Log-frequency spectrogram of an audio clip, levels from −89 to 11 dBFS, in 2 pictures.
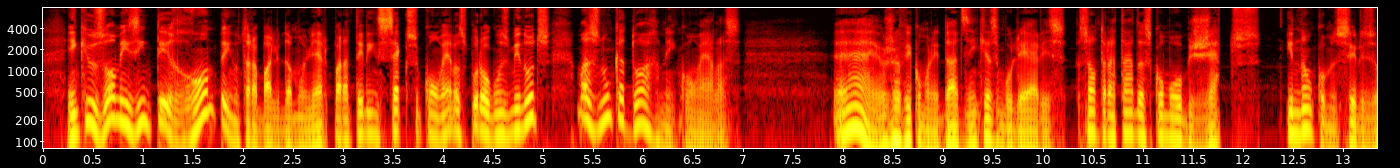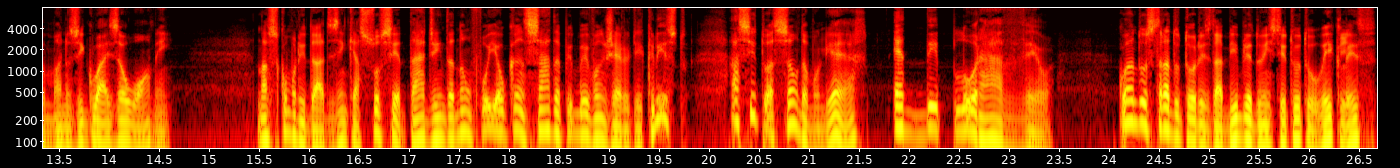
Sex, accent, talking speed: male, Brazilian, 160 wpm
